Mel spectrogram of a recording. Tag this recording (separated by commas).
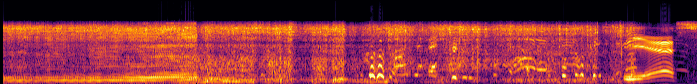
Car, Vehicle, Speech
